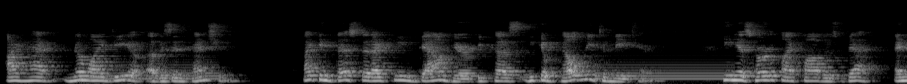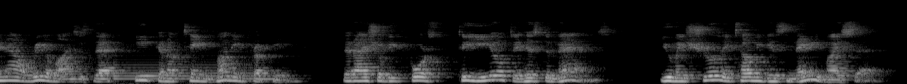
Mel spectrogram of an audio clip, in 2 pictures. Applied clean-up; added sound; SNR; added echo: none; Keyboard (musical); 13 dB; reverberation time 0.6 s.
